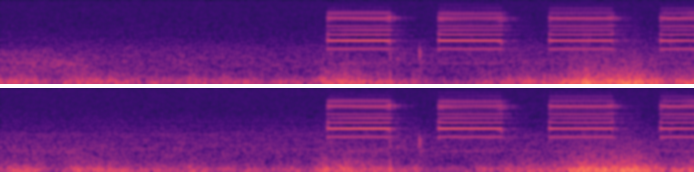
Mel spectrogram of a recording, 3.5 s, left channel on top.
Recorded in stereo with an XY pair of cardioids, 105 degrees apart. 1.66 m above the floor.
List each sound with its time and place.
1.6 s an alarm clock: 5° right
